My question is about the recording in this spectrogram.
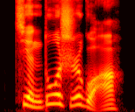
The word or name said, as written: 见多识广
